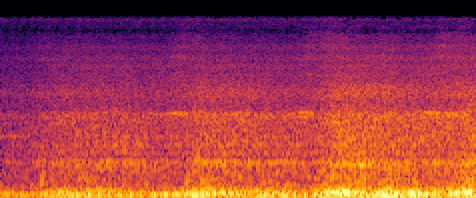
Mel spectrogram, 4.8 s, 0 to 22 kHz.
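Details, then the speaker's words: GM 5.3L LS V8 swap, free-revving in the garage with the passenger front O2 sensor unplugged: uneven lumpy beat from a dead-cylinder misfire. "it's still got a little bit of a mess and a shake to it but actually seems to pull quite a bit cleaner just free wrapping go ahead and put it in gear still got a mess pretty terrible miss actually"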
